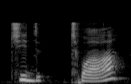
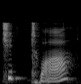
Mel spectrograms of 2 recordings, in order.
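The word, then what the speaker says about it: छित्त्वा: To look at a couple of examples, chid, meaning to cut, does not have an absolutive chid-toi, but rather the D changes into a T and we get chit-toi, which is much easier to pronounce.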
